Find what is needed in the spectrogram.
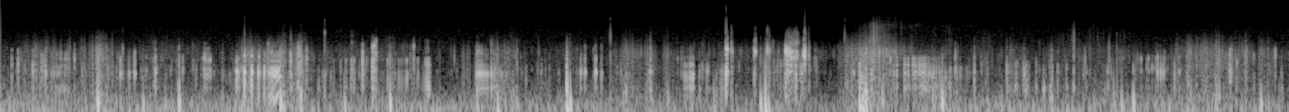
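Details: Continuous low gurgling and rumbling from a woman's belly after eating pizza, with scattered clicks and bubbling bursts; bowel sounds (borborygmi).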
